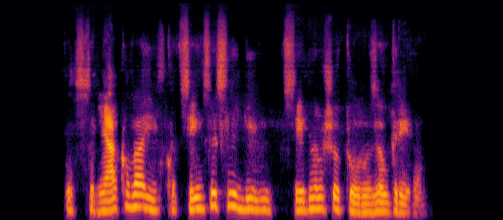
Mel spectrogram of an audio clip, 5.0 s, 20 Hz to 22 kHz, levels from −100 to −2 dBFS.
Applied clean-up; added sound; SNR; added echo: neural mask model Resemble Enhance denoiser.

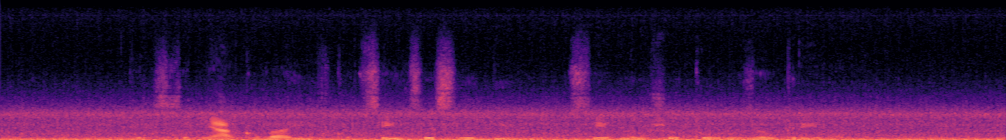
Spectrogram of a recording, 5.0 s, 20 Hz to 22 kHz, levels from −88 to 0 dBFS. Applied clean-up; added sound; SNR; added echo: none; Mechanical fan; -3 dB; none.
